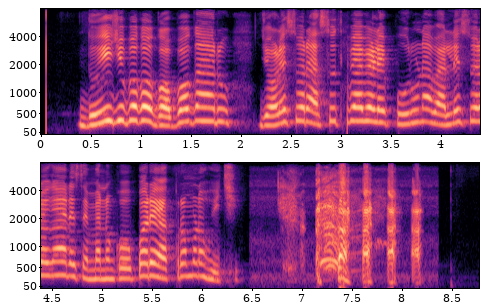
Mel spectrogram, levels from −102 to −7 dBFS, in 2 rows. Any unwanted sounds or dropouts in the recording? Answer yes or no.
yes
